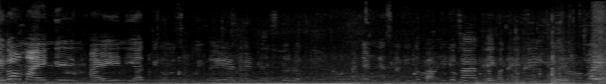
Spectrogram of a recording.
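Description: Van engine running as a low drone under the passengers' voices, louder for about a second and a half midway through.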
